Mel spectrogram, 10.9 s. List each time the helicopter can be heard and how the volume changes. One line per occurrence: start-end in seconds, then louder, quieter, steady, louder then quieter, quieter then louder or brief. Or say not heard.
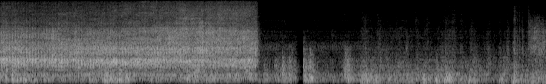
0.0-5.2 steady.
